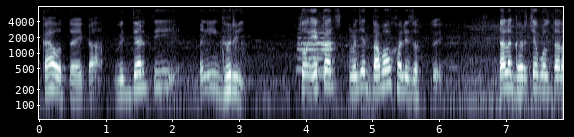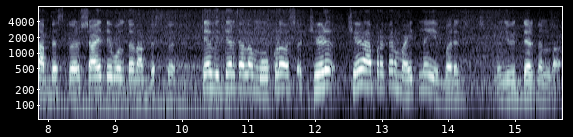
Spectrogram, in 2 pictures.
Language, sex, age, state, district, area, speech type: Marathi, male, 18-30, Maharashtra, Ahmednagar, rural, spontaneous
